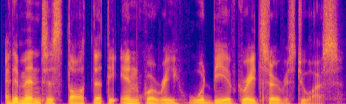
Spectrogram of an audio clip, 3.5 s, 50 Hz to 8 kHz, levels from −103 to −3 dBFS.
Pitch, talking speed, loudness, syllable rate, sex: 100 Hz, 210 wpm, -20 LUFS, 5.7 syllables/s, male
